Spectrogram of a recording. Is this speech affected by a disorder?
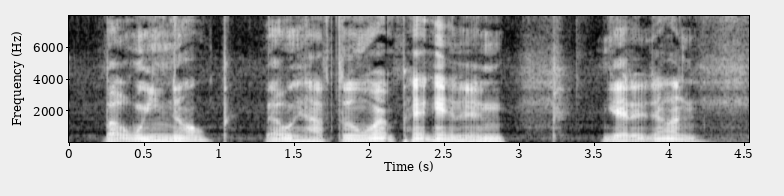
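Yes: cerebral palsy; wheelchair user.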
